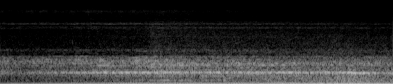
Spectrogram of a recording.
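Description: A passenger train carriage heard from outside in a train simulator video game: a steady rolling rumble with a sustained mid-pitched tonal hum that swells during the first second, then holds even, with no voices.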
